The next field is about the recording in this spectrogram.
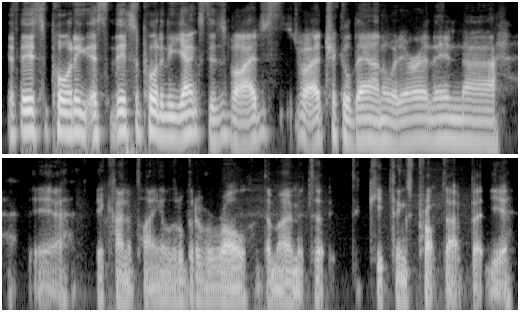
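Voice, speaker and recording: A man's voice: low-pitched, steady tone, a little fast, creaky, no echo. A man co-hosting a casual live stream, talking in a hesitant, rambling, thoughtful way. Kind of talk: casual chat.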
